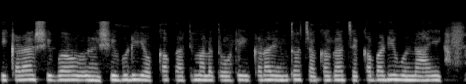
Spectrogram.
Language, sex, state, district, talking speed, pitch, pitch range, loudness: Telugu, female, Telangana, Nalgonda, 130 wpm, 205 Hz, 200-205 Hz, -18 LUFS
